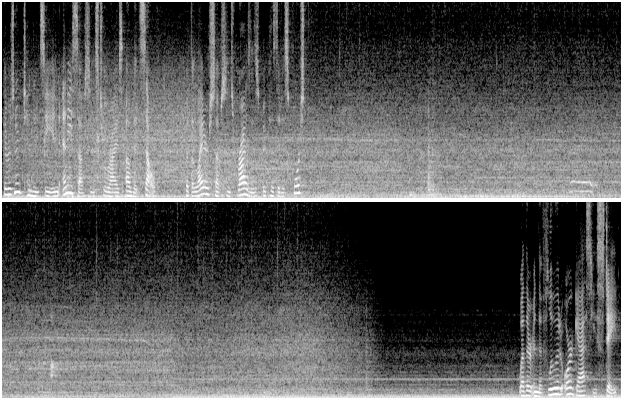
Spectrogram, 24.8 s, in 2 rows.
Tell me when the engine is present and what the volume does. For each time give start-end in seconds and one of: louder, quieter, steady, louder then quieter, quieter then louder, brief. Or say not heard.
0.0-24.7 steady.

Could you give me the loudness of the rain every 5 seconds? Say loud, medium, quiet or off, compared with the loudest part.
loud, loud, loud, loud, off.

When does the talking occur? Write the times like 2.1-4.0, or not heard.
0.0-6.0, 22.7-24.7.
